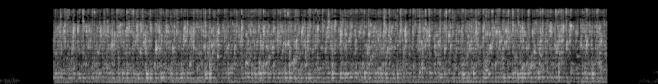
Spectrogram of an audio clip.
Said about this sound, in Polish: Jak się jest w środku, to słychać źródełko, które jest zaraz za ścianą. Oczywiście nagrałam wam, żebyście też coś z tego mieli. Posłuchajcie.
